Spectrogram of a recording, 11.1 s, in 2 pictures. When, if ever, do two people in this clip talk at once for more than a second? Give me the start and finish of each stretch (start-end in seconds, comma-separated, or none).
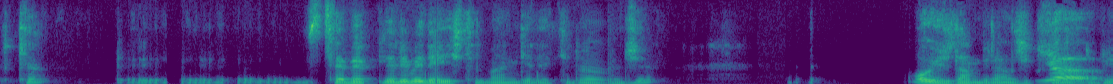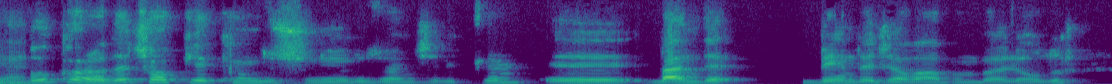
none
